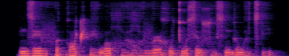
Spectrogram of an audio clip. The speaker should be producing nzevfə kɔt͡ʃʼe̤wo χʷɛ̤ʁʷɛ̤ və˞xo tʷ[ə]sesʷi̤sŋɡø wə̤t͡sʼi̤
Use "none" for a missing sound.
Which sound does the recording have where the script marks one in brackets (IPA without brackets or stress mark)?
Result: ə˞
